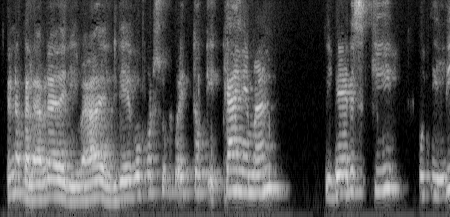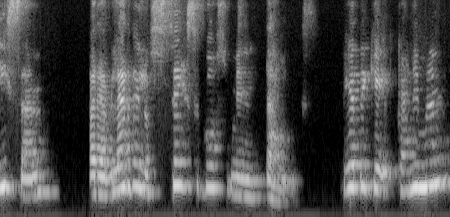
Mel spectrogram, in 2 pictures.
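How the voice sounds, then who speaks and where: Woman lecturer, mellow voice, slightly high, unhurried explaining with pauses, video call. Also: animated. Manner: explanatory, pausing with fillers to gather thoughts. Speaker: lecturer on ontological coaching. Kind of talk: online lecture. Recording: roomy sound, far from the mic.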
